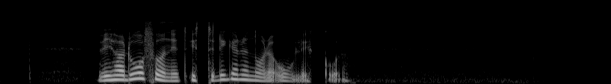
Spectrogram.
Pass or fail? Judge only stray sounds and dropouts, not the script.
pass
